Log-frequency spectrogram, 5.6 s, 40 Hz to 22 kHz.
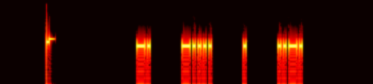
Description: Morse code, heard as a keyed tone, about 30 wpm, spaced as for 14 wpm, 700 Hz. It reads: N6EF
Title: USA Call Signs - 4x Character Spacing - 30wpm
